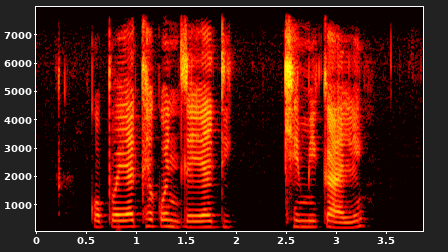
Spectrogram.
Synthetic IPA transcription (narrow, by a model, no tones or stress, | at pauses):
kʼʊpʼɔjatʰɛkʼɔn̩t͡ɬʼɛjadi | kʰemikʼaːlɪ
